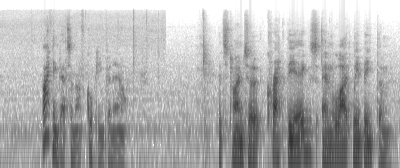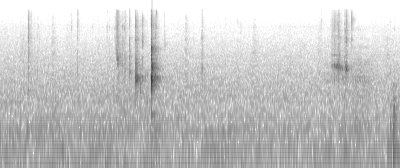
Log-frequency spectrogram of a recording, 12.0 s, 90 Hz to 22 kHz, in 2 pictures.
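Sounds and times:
egg cracking: 6.4 - 9.2, 10.8 - 11.4.

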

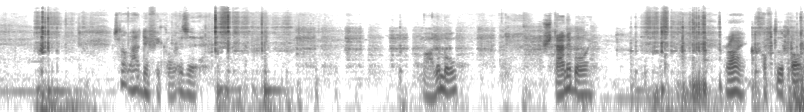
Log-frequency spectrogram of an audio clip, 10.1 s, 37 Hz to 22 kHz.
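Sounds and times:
dog panting: 1.0 - 8.8.

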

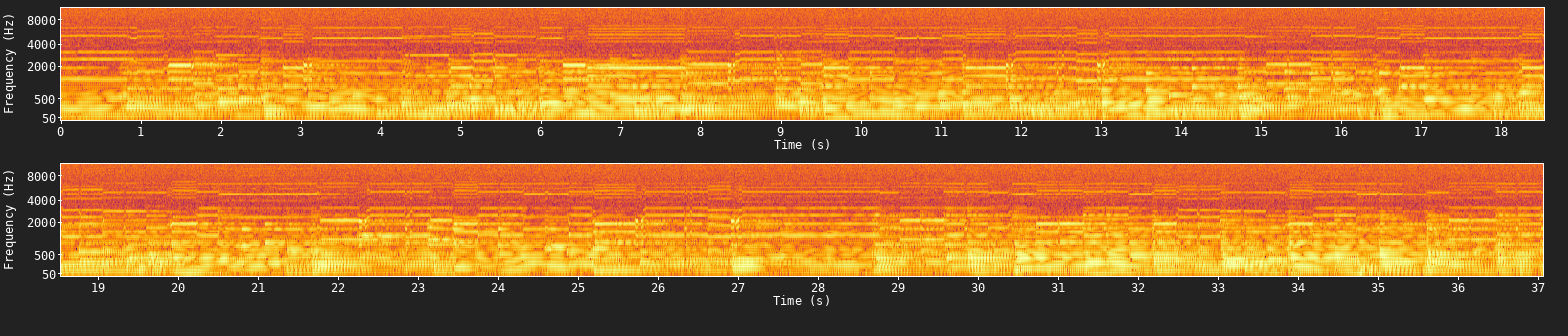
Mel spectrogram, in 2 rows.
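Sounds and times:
bagpipe chanter melody: 0.0 - 37.0
bagpipe drones: 0.0 - 37.0.

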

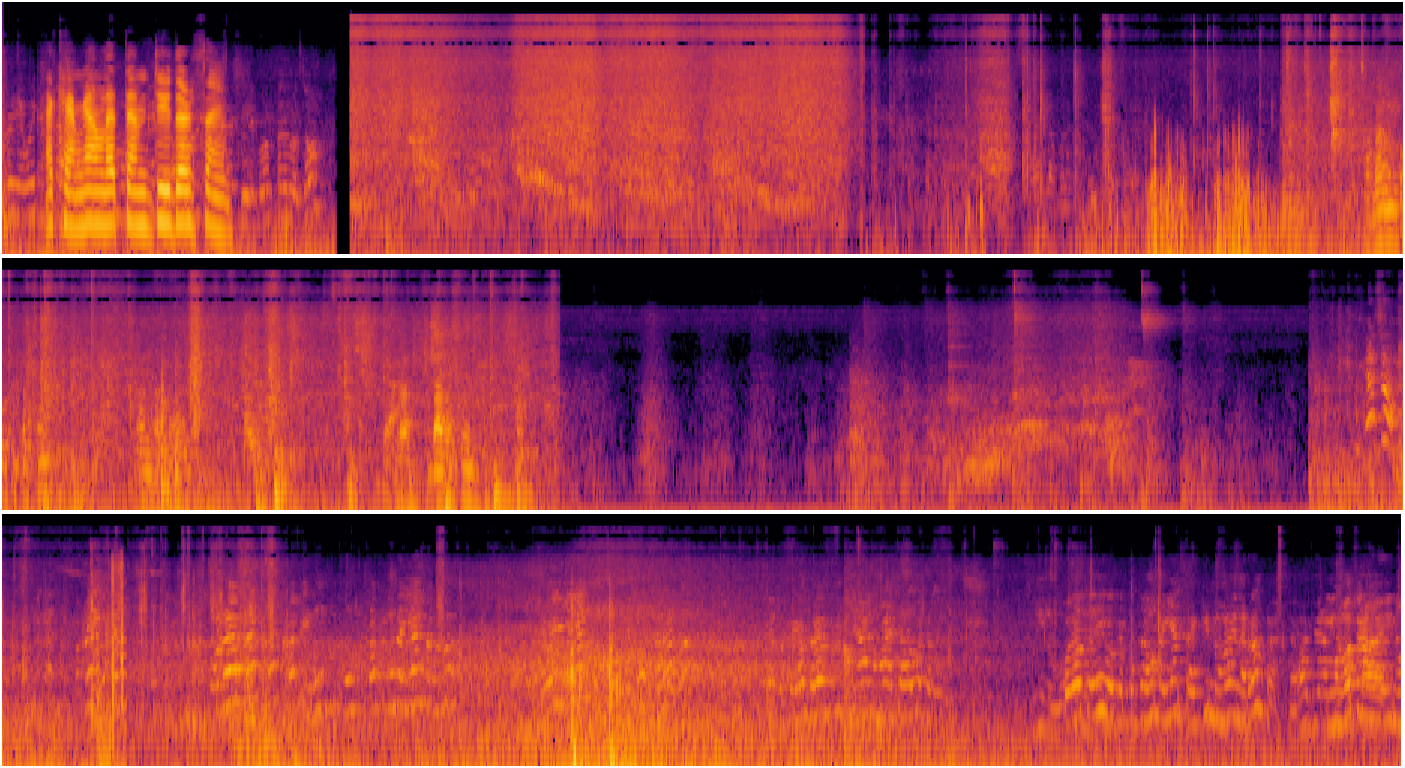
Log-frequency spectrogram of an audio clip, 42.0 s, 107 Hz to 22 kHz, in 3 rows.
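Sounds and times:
people talking: 33.3 - 37.7.

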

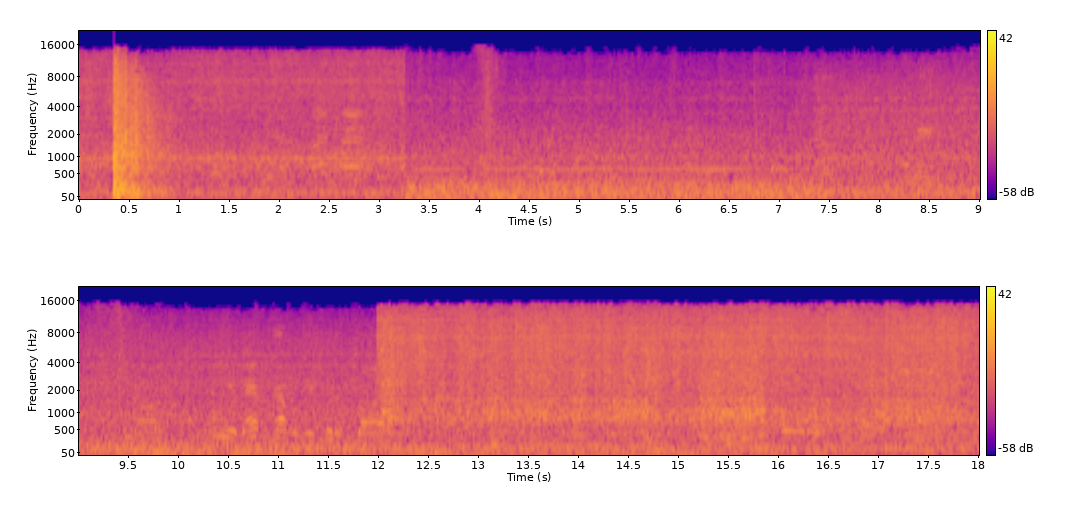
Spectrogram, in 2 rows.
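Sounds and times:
fire scene noise: 0.0 - 18.0
loud sharp bang: 0.3 - 1.1.

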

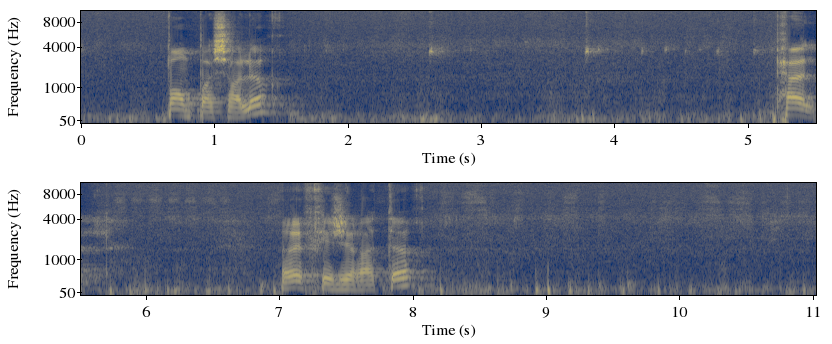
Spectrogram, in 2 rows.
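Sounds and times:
low background rumble: 1.6 - 11.0
marker squeaking on whiteboard: 1.8 - 7.4, 8.0 - 11.0.

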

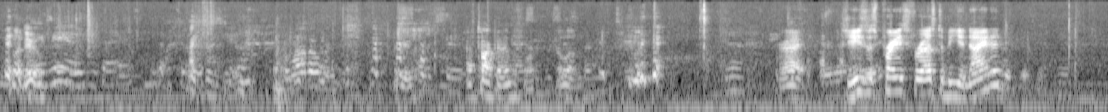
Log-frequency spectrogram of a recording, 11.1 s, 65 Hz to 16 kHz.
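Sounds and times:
people talking: 0.0 - 10.8.

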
